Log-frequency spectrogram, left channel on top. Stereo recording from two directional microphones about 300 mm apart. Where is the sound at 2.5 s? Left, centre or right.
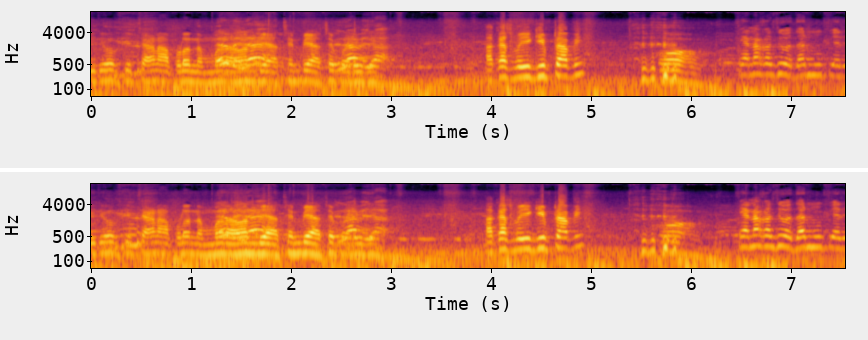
Left.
